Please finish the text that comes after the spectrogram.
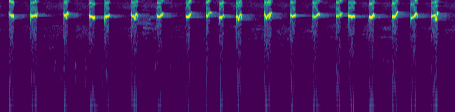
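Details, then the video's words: Long, monotonous run of high, thin chirps repeated about three times a second, the repetitive song of a kept white-shouldered starling used as a master song for other songbirds. "Jalak Rio Rio Gacor || Masteran Yang Unik Untuk Burung Kicau Kalian."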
